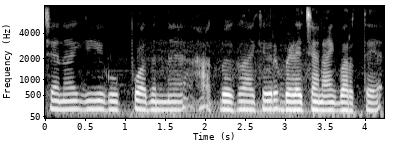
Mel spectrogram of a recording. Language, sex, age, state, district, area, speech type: Kannada, female, 18-30, Karnataka, Vijayanagara, rural, spontaneous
